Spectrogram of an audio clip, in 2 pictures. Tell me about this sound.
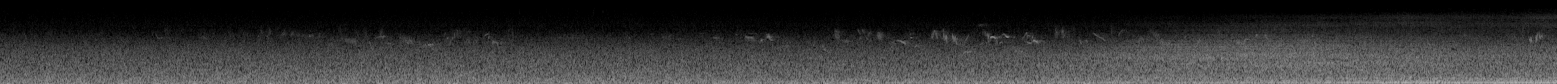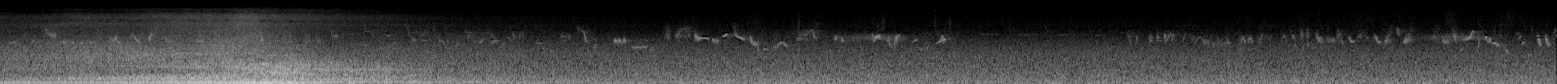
A car passing on a dirt road in the woods with a river close by and birds chirping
